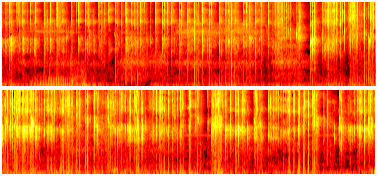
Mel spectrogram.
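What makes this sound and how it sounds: Long nails scratch and flick the segments of a small rainbow plastic articulated fidget slug toy held up in one hand. The result is a dense run of quick, dry clicks and rattles, bright and mostly high-pitched with almost no low end. Each click dies away almost instantly.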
